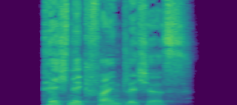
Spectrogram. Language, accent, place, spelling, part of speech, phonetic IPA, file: German, Germany, Berlin, technikfeindliches, adjective, [ˈtɛçnɪkˌfaɪ̯ntlɪçəs], De-technikfeindliches.ogg
- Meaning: strong/mixed nominative/accusative neuter singular of technikfeindlich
